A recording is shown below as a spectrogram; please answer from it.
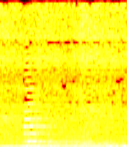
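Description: A cat meowing once, briefly, about half a second in, over a steady hiss from the hot dosa griddle.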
